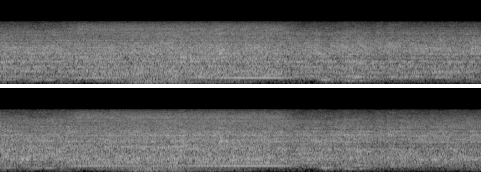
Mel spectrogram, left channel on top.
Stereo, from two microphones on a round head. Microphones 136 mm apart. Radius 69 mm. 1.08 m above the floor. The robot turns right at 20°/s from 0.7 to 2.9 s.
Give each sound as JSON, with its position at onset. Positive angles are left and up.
{"t": 0.0, "sound": "running water", "azimuth_deg": -65, "distance_m": 1.3}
